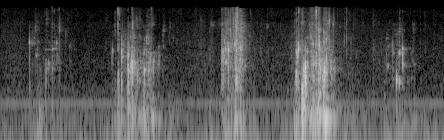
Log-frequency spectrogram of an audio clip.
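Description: A large black plastic sports water bottle with a blue cap, hollow and holding liquid, is held horizontally, tapped with fingertips and tilted so the liquid sloshes inside. Short bursts of soft tapping and wet, squishy sloshing come in clusters, with brief bright splashy edges. A faint steady low hum runs underneath.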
